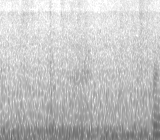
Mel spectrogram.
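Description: A steady low mechanical hum with a constant pitch, over a background hiss.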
